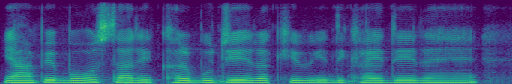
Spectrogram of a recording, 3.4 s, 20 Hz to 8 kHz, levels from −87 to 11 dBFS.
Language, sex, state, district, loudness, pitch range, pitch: Hindi, female, Karnataka, Bangalore, -15 LUFS, 190-200 Hz, 195 Hz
